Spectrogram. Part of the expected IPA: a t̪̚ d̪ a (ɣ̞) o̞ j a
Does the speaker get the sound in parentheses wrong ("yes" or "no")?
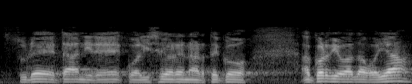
no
